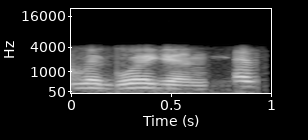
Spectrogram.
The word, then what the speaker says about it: McGuigan: Yeah, McGuigan.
